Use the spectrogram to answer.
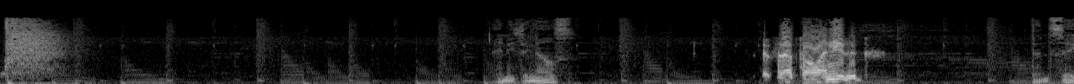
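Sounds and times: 
whip cracking: 0.0s - 0.9s
speech: 5.0s - 5.8s, 7.6s - 8.8s, 10.6s - 10.7s.

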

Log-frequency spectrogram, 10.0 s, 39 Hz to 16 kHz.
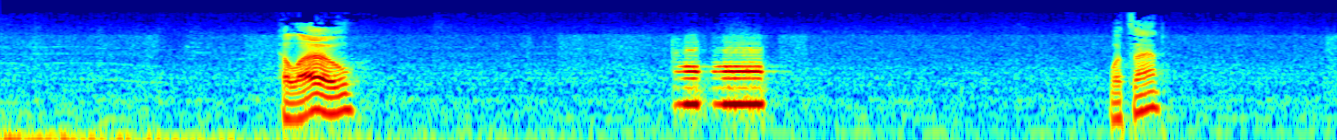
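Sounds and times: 
speech: 2.1s - 2.8s, 5.0s - 5.8s, 8.4s - 8.8s
car horn honks: 5.1s - 5.8s.

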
